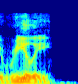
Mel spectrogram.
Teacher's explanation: If I say the word really with a high, sharp rise, it shows surprise or disbelief. If I say really with a low, drawn-out fall, it shows disappointment or sarcasm.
